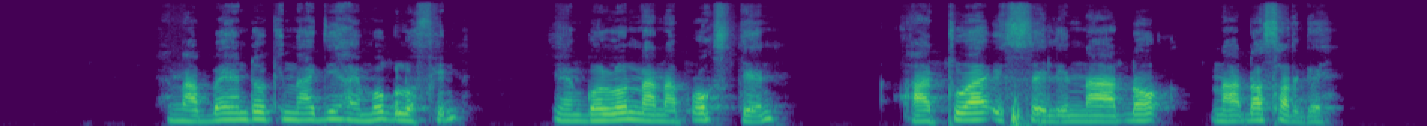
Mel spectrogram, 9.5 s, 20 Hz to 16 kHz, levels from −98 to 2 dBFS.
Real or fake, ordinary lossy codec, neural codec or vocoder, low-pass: fake; none; vocoder, 44.1 kHz, 128 mel bands, Pupu-Vocoder; 14.4 kHz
